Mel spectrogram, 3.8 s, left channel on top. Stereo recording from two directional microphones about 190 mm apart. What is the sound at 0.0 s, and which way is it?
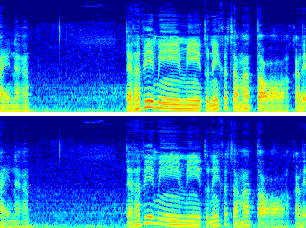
Speech, 45° left (ahead or behind).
